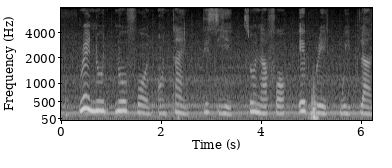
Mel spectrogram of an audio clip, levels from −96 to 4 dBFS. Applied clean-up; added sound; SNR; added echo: none; Engine; 12 dB; none.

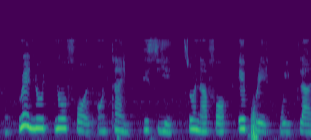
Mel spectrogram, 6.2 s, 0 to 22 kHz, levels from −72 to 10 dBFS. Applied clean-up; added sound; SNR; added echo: classical method log-MMSE.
